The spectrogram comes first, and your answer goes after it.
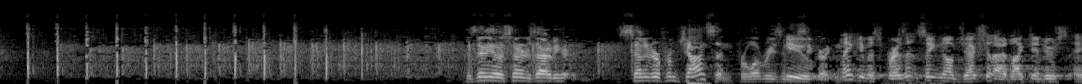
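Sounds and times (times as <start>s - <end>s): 
sharp steady claps: 0.0s - 7.1s
round of applause in the Senate: 0.0s - 7.2s
speech: 4.7s - 10.8s.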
